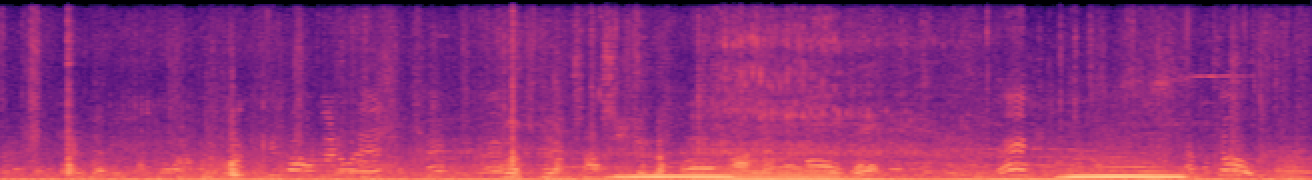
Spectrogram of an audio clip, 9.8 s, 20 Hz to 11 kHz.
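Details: Cattle boarding a truck at Sobo market in Indonesia give two short flat moos near 5 and 8 seconds amid busy chatter, shouting and a low vehicle drone.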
